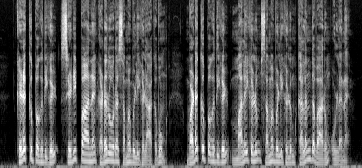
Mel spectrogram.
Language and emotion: Tamil, neutral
